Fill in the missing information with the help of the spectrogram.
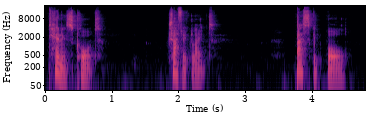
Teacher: the third syllable, which is the second word, has secondary stress.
